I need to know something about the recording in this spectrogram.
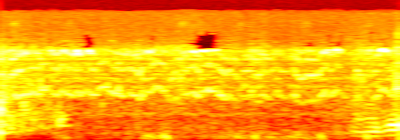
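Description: Low-level outdoor ambience with light, uneven wind rumble on the microphone, between stretches of speech; no distinct event stands out.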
